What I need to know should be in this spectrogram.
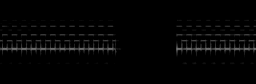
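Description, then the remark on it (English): A telephone bell rings loudly in a rapid trill, stops for about half a second, then starts ringing again. No voices. “The phone started ringing, and people said, oh, I'm so sorry about Walter.”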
